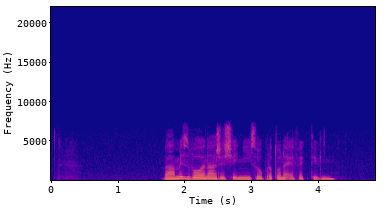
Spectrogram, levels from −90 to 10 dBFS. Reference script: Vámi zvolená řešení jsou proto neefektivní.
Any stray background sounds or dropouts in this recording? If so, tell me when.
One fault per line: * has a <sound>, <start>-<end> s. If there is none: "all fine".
all fine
